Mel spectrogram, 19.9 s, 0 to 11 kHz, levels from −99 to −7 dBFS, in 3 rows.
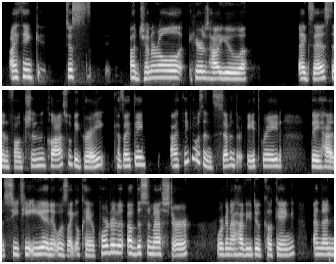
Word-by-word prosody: I 235 +1 +4
think 255 0 -1 0.6
just 260 -1 -1 0.8
a 235 0 +3
general, 235 +3 +3
"Here's 225 +3 0
how 205 0 +4
you 200 -1 +4 1.1
exist 205 +2 +2
and 205 -4 -1
function," 220 +5 -6
class 230 +6 +1
would 290 -3 -5
be 230 -4 0
great. 195 +4 0 0.2
'Cause 230 -3 -5
I 225 0 +4
think 270 +3 +1 0.5
I 225 +1 0
think 350 - -5
it - - -1
was 355 -6 -3
in 210 -8 -2
7th 220 +5 -2
or - - -11
8th 205 +2 -4
grade 220 0 0 0.6
they 205 -2 +3
had 195 -3 +1
CTE 215 +2 0
and 210 - +2
it 200 - -1
was 200 -3 -3
like, 180 - -3
"Okay, 205 -2 -4
1/4 260 +9 +2
o 250 - +7
of 220 -3 -3
the 245 +1 +4
semester 225 -3 0 0.5
we're 205 - 0
gonna 205 -1 -1
have 205 -1 +1
you 205 0 +1
do 205 -1 +1
cooking 195 +2 -3 0.4
and 215 0 -1
then 210 0 0
215 Hz, 145 wpm, -23 LUFS, 200-235 Hz, 1.1 s, o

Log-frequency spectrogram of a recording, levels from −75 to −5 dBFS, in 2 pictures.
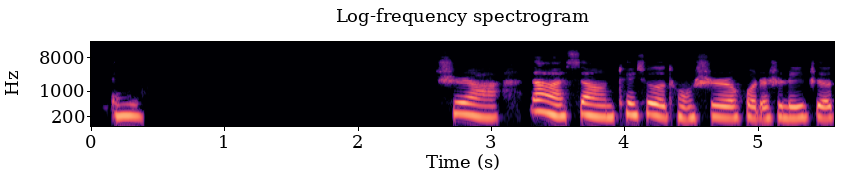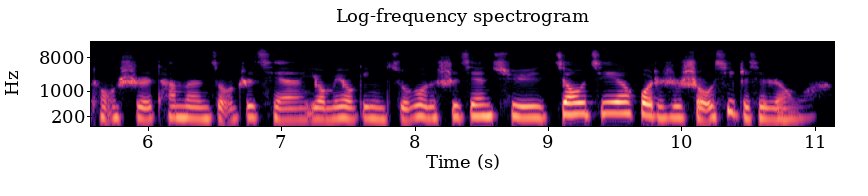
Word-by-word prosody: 哎。 215 -2 -2 2.2
是 250 - -3
啊， 200 -4 0 0.2
那 275 -8 +5
像 215 -2 +1
退 235 +1 -1
休 235 +1 +2
的 210 - +3
同 190 -1 -5
事 195 -2 +1
或 190 0 -2
者 175 - -2
是 200 0 -3
离 190 0 0
职 200 0 -2
的 185 - +1
同 190 0 -7
事， 180 -2 -1
他 190 +1 -6
们 185 -2 -1
走 180 - -5
之 195 +2 -2
前， 170 -3 -5
有 180 -1 0
没 175 +2 -4
有 185 -2 +1
给 185 - -6
你 180 -1 -3
足 175 -1 -5
够 205 +2 0
的 185 - -3
时 200 +1 -3
间 210 +1 +1
去 195 -3 0
交 240 +2 +6
接 250 +1 +3
或 240 -2 +5
者 200 - -3
是 195 +1 -2
熟 - - +2
悉 275 +7 -3
这 205 -6 -2
些 185 +1 -3
任 175 0 -4
务 180 - -16
啊？ 205 - -23
195 Hz, 245 characters per minute, -24 LUFS, 185-220 Hz, 2.2 s, 交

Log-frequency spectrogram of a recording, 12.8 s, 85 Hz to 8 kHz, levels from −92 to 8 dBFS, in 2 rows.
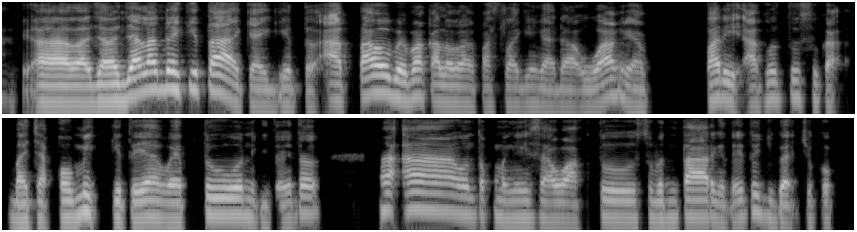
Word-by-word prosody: eee, 135 -1 +6
jalan-jalan 180 +11 +6
deh 230 - +6
kita, 225 -2 +4
kayak 120 -2 -5
gitu. 125 -1 -9
Atau 180 +6 +3
memang 170 +1 +2
kalau 135 -2 -3 0.2
pas 125 0 -14
lagi 125 +1 -12
nggak 120 -3 -9
ada 115 - -6
uang, 175 +9 -1
ya 120 - -7 0.5
tadi 155 0 -1
aku 150 +5 -5
tuh 170 - -9
suka 155 -3 -9 0.2
baca 125 -1 -4
komik 165 +4 -1
gitu 140 -1 -4
ya, 145 +1 +2
Webtoon 155 +3 -1
gitu 115 -4 -13
itu. 130 +7 -3 0.6
Heeh, 190 -1 +1
untuk 150 -1 -8
menyisa 135 -1 -7
waktu 135 +2 -4
sebentar 140 +1 -1
gitu, 120 - -12
itu 180 - -8
juga - - -1
cukup - - -14
145 Hz, 165 wpm, -23 LUFS, 130-170 Hz, 0.6 s, eee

